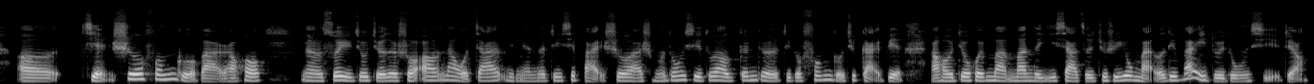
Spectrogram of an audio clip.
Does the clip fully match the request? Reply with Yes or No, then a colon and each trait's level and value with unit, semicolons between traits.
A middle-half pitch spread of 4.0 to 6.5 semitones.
No: average, 3.1 semitones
